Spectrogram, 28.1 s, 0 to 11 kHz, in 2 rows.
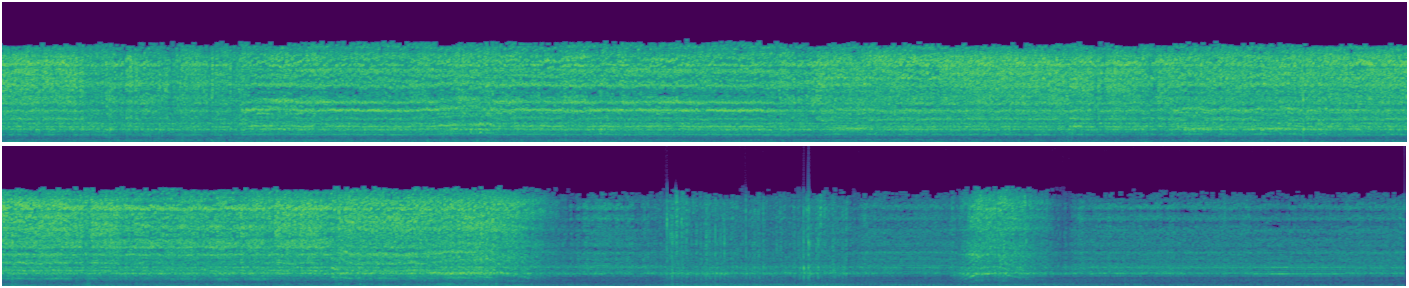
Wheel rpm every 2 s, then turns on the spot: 160, 160, 160, 160, 160, 160, 160, 160, 160, 110, 10, 20, 20, 0.
20-22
